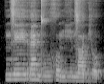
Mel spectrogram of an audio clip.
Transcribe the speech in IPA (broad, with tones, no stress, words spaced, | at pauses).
nzeː˦ræ˦nduː˨xo˦˨ ŋiː˨nzɒ˨ bʲo˨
